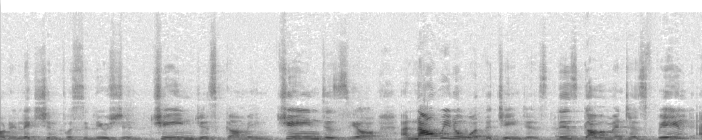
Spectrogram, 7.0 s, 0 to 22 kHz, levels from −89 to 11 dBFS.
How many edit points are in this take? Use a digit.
1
